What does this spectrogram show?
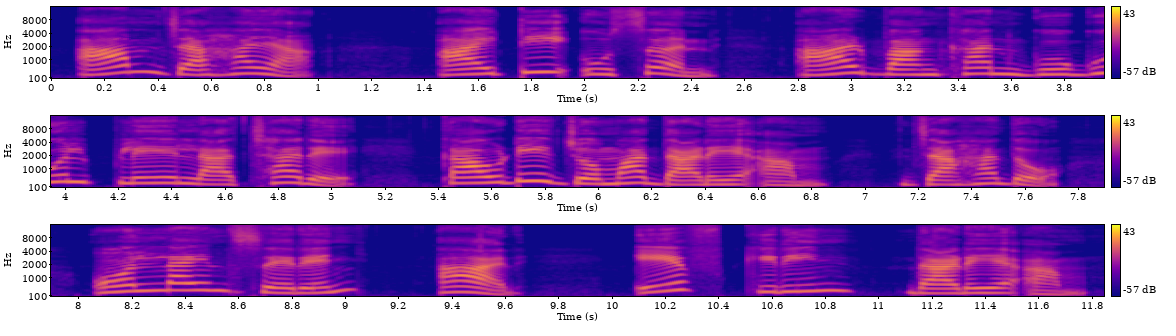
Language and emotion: Santali, neutral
